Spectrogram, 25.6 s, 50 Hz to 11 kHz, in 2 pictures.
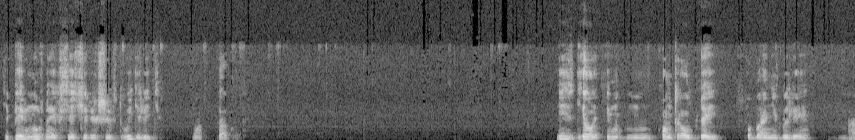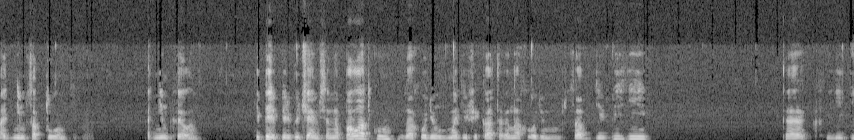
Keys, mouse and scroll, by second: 1.7-5.5 shift+click, 5.5 middle click, 7.2 shift+click, 11.4 ctrl+j, 13.5 middle click, 15.0 middle click, 17.1 click, 19.4 click, 23.4 middle click, 25.3 click.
